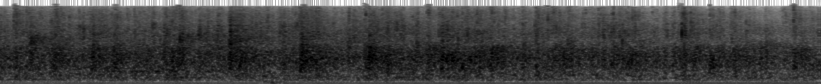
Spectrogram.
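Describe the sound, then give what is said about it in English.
A church audience claps hands in praise, steady, dense applause that fills the whole clip, a continuous wash of many overlapping claps at an even, fairly loud level with no voices standing out. “Clap your hands and praise Him all over the building.”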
